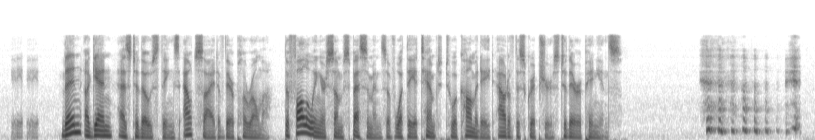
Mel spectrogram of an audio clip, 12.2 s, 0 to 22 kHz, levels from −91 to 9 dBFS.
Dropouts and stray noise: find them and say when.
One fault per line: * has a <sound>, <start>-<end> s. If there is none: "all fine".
* has a laugh, 0.2-0.6 s
* has a laugh, 10.5-12.0 s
